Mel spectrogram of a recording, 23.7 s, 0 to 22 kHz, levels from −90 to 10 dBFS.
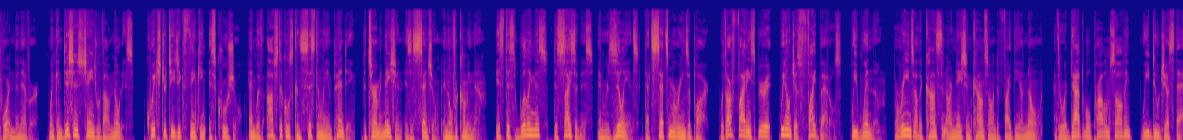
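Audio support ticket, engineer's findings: No faults found in the speech recording for this ticket.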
